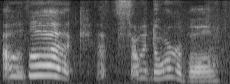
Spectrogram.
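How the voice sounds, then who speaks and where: A chatty woman hosting a relaxed livestream, talking along and greeting viewers by name. Her voice is a little worn, as if she is losing it. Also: high voice, measured pace, a little hiss or hum, low-quality recording. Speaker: livestream host. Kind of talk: casual livestream chat.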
